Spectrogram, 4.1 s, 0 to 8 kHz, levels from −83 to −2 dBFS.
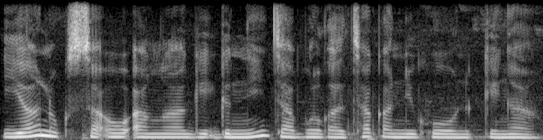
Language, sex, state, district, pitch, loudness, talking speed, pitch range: Garo, female, Meghalaya, North Garo Hills, 195 Hz, -17 LUFS, 105 wpm, 185-205 Hz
